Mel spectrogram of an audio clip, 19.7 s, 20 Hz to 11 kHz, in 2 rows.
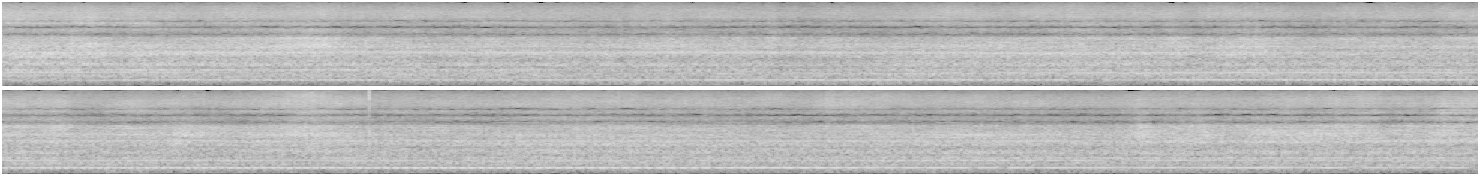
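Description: Boeing 777 jet engines running on the apron: a steady whine of several held tones over a broad rushing noise.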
